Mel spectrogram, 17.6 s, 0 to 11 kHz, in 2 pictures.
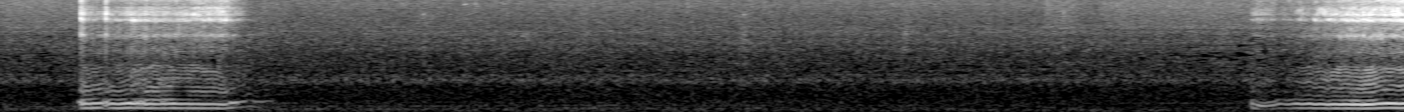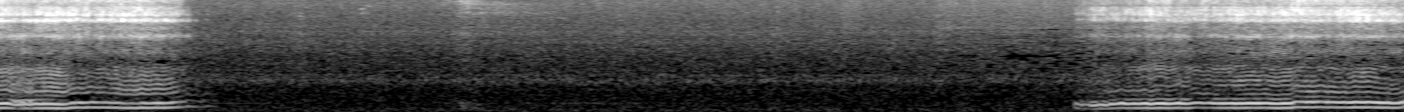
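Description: Three loud, rough, buzzing inhaled snores about 7 to 8 seconds apart, roughly 8 breaths a minute, with quiet between them. Snoring.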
